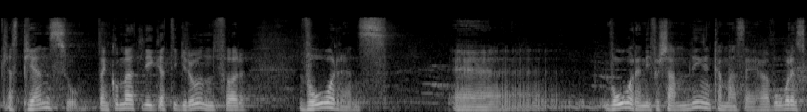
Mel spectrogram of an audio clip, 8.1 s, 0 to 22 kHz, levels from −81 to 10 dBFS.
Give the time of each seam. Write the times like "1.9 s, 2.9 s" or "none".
1.0 s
